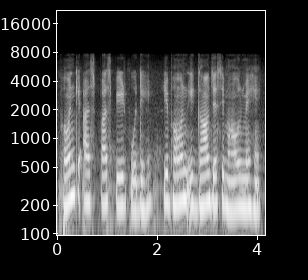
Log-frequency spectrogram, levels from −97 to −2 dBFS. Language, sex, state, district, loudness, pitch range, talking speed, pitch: Hindi, female, Gujarat, Valsad, -14 LUFS, 185-210 Hz, 215 wpm, 195 Hz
